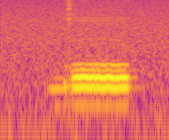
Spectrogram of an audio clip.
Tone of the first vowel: high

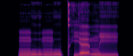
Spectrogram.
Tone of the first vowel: low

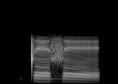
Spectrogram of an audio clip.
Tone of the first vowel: low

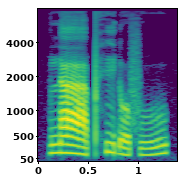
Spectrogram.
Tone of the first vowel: falling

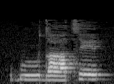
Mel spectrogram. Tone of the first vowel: low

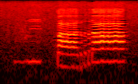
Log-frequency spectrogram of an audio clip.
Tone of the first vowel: high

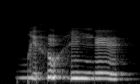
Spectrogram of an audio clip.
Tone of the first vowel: falling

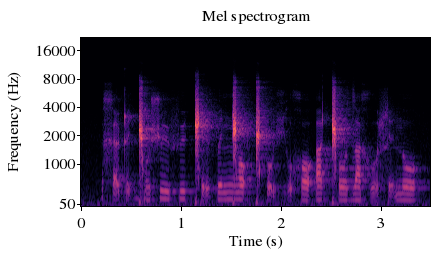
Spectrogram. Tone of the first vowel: falling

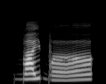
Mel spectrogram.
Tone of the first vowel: rising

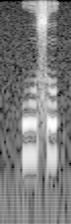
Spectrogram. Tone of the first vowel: high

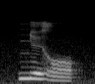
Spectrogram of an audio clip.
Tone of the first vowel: high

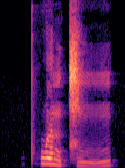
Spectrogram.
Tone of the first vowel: falling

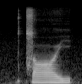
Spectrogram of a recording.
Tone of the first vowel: low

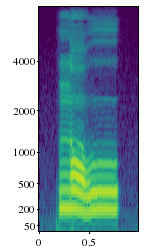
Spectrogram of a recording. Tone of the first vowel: falling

